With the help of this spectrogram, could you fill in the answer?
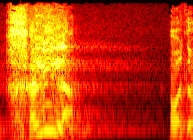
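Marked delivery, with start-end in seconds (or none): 0.0-0.7 indignant denial. Retold or imitated. Judge's indignant denial retold.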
